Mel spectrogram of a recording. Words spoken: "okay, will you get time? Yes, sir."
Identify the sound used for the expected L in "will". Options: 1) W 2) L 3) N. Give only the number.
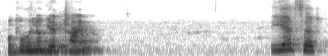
2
